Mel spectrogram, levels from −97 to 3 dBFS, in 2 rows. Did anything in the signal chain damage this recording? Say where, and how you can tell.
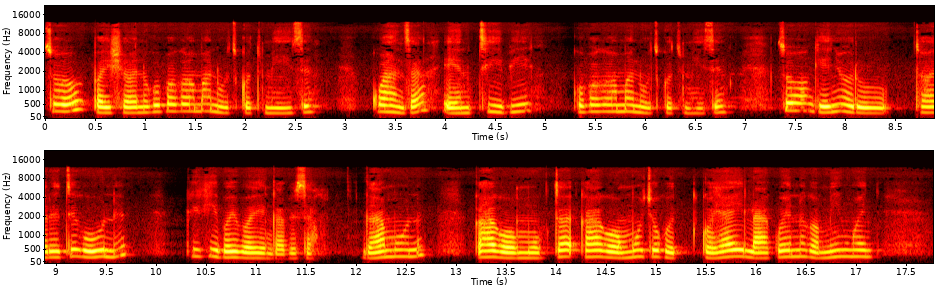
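No, nothing in the chain damaged this speech; it went through an ordinary call path with Opus at 48 kbps, and the top end rolling off around 12 kHz is simply that codec's normal bandwidth setting at work.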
